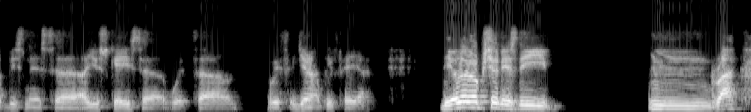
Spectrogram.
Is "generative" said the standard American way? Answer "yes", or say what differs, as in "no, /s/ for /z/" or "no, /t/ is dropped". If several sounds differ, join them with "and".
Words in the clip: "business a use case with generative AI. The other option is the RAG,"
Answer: no, /f/ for /v/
